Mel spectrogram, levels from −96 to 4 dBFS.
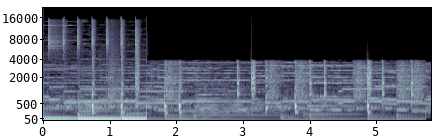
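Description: At 1.55 s the audio abruptly turns dull and boxy and stays that way to the end, with no gap at the change. Nothing above 3.8 kHz survives, the level drops by about 5 dB, and a faint new background noise appears, likely from the input switching to a poorer device.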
